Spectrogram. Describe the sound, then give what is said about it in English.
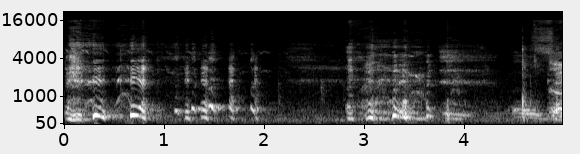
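A run of harsh coughs breaks out in uneven bursts, tangled with voiced chuckles and breathy laughter, then a few more sharp coughs near the end. “No, I keep coughing up fucking Satan's damn.”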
